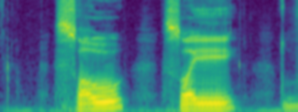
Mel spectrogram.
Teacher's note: صاد موٹا پڑا جائے گا، صاد کو اپنے باریک نہیں ہونے دینا ورنہ یہ سین بن جائے گا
